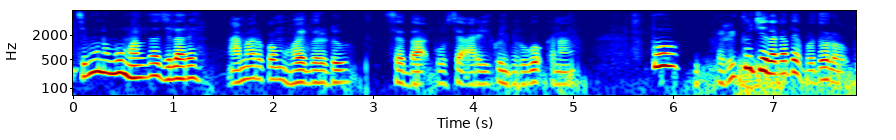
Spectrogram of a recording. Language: Santali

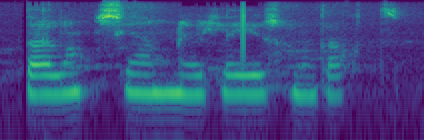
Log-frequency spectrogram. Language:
Icelandic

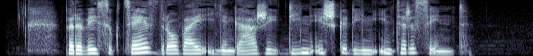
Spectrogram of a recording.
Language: Romansh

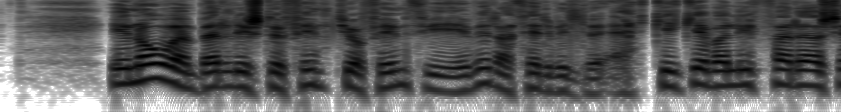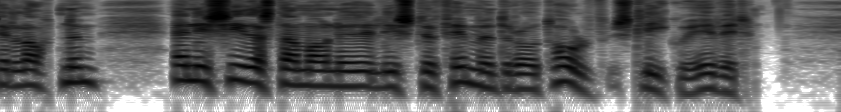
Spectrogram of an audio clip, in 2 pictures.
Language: Icelandic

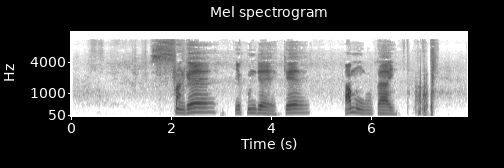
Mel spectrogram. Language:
Baoulé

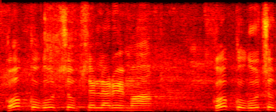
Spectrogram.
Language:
Estonian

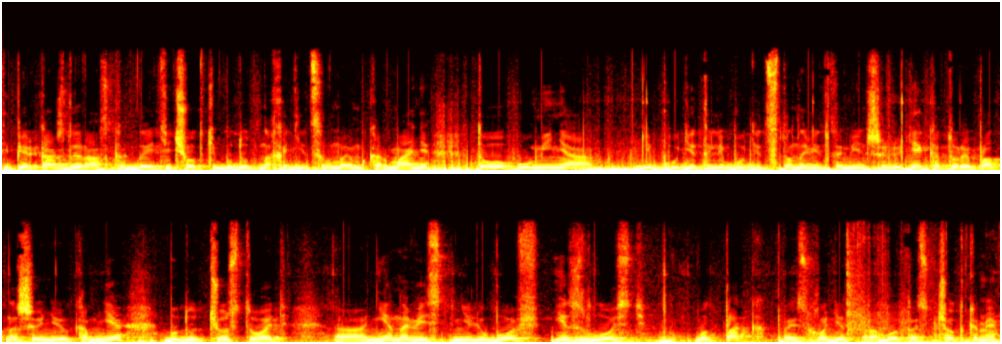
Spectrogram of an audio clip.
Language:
Russian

